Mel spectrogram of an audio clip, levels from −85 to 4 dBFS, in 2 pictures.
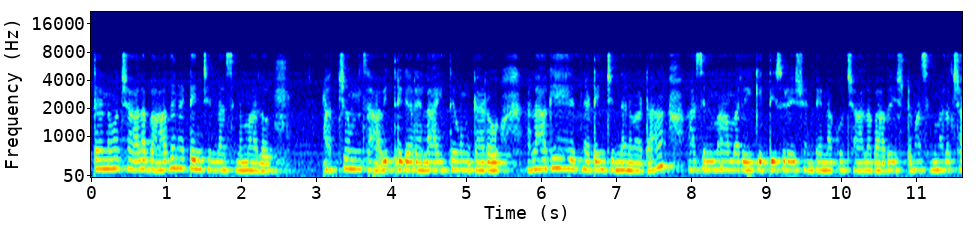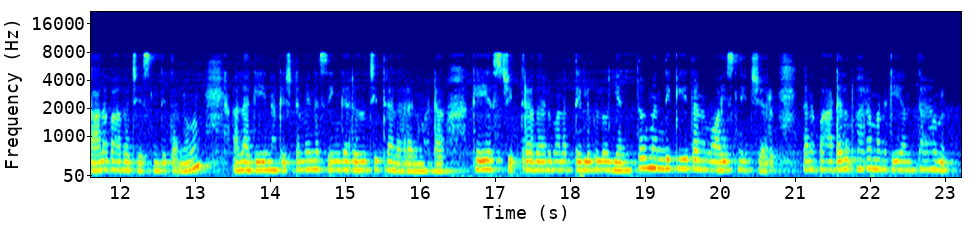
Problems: constant background noise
